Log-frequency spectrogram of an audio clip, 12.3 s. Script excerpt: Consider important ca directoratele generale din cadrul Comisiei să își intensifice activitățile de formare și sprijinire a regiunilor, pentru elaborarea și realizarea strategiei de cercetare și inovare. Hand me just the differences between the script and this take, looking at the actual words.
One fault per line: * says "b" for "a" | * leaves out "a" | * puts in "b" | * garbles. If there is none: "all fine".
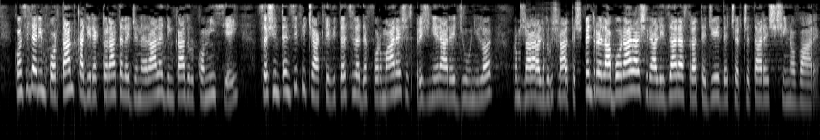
* garbles
* puts in "și"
